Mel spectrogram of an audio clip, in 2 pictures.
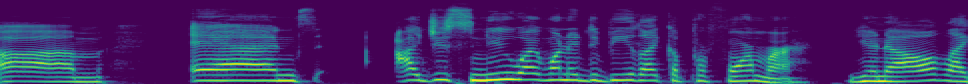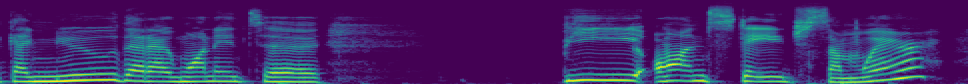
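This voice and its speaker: An ordinary speaking voice from a woman with an American accent, fairly high pitch, ordinary pitch variation, a fairly slow pace and very even loudness, in a very clean recording with a silent background. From Maryland, US. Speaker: spoken word artist and teacher. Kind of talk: interview conversation. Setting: studio. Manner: casual with many fillers.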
